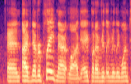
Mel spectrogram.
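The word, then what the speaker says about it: Marit Lage: That's why I have Merit Lage. And I've never played Merit Lage, but I really, really want to. I think it's pronounced Merilage or Lage.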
